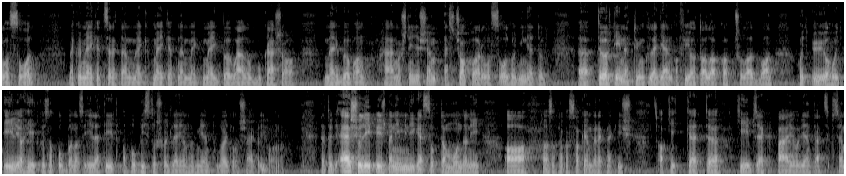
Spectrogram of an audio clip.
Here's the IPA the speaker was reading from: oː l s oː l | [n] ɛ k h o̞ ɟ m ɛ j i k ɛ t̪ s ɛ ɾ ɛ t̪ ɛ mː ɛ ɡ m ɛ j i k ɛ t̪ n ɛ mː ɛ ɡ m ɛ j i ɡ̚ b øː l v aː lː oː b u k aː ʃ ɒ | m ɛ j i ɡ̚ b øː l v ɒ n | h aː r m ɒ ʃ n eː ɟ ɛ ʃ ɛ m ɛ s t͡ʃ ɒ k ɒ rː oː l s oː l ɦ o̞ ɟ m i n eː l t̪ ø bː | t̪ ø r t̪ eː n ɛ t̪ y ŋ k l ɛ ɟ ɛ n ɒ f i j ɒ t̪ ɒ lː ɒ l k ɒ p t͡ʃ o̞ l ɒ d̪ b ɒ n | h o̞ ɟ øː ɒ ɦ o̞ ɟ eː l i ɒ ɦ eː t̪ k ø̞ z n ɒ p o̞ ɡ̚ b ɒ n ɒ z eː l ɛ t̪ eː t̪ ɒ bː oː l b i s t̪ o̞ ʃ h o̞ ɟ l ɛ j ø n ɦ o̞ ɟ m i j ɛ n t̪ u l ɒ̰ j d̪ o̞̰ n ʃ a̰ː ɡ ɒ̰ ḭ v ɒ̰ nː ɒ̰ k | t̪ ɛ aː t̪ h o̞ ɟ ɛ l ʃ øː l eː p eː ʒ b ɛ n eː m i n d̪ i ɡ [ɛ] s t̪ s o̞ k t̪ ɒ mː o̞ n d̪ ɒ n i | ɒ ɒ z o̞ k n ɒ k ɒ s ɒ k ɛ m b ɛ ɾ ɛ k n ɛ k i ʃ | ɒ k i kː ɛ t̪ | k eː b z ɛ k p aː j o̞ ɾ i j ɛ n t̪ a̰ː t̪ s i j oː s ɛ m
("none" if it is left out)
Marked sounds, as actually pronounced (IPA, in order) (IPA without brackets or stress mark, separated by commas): m, ɛ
